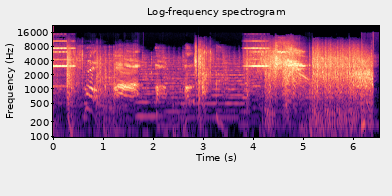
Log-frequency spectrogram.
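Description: Sharp gunshot cracks and thwacks burst amid a chaotic film fight scene, with shots, impacts and grunting voices overlapping loudly and continuously.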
